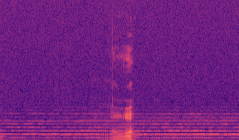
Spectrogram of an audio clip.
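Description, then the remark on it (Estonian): An Elron train horn holds a steady, droning chord throughout, with a brief louder wavering blast near the middle. “rongid on eriti vihaseks muutunud.”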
